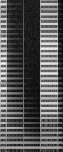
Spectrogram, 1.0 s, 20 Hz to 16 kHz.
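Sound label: sample and hold C5; Best Service Dream Experience; S+HOLD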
